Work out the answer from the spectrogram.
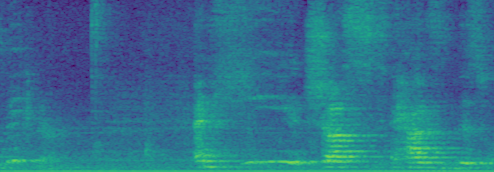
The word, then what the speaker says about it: Buechner: So if you've ever seen some things around, writings around spirituality and reflection, I learned it's not pronounced Buchner, it's pronounced Buchner.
